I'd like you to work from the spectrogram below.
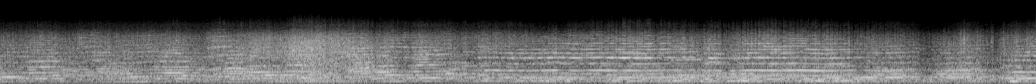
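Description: Droning engines of a second wave of Stuka dive bombers flying in during the German airborne landing on Crete: a loud, steady, harmonic roar that holds throughout with no voices.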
